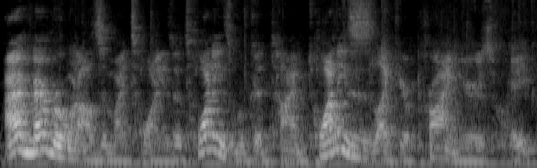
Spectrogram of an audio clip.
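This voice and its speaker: A man's voice: lowish voice, big pitch swings, fast. A man in his thirties rambling boastfully in a casual monologue, tagging "right?" and "obviously" onto his points. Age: 30s. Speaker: channel host. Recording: distant mic with faint noise.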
